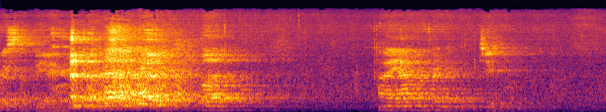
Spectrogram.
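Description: A middle-aged man speaks through a microphone in a large hall.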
